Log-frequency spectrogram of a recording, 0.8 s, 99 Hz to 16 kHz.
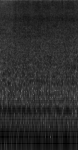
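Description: A 1970 Mercury Cyclone with a Boss 429 V8 gives off a steady, deep engine rumble at idle, close by and alone, with no voices over it.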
